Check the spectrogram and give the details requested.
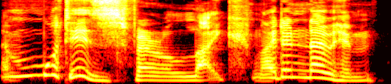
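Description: A man's voice: sits high, very animated, unhurried, creaky, a bit bright, pitched above the performer's own voice, exaggerated voice. A man voicing an elderly aristocratic hostess who exclaims and scolds. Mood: incredulous. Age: older.

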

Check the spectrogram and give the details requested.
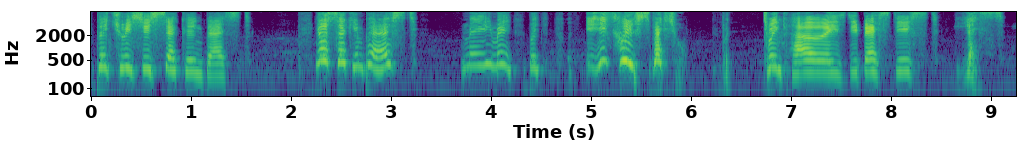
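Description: A childlike possessed demon, high and bouncy. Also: male voice, big pitch swings, takes it slowly, sharp tone, dry recording, studio quality, exaggerated voice. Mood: sweet. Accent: British. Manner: talks of himself in third person, babyish words. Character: childlike possessed male demon friend, clingy and excitable.

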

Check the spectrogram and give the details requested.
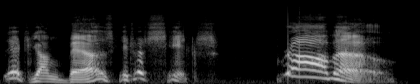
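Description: A man voicing a thrilled cricket spectator with drawn-out, exclamatory cheers in a storybook reading. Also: sits high, huge pitch swings, bright, forceful tone, husky, no echo, clean studio sound, voice pushed up, exaggerated voice. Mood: amazed.

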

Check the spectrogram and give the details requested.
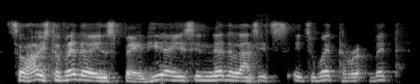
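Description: A man's voice: high voice, fairly even intonation, moderate pace. A middle-aged man, hosting an interview over a video call and phrasing his questions carefully and hesitantly. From Finland. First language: Finnish. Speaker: interviewer and channel host.

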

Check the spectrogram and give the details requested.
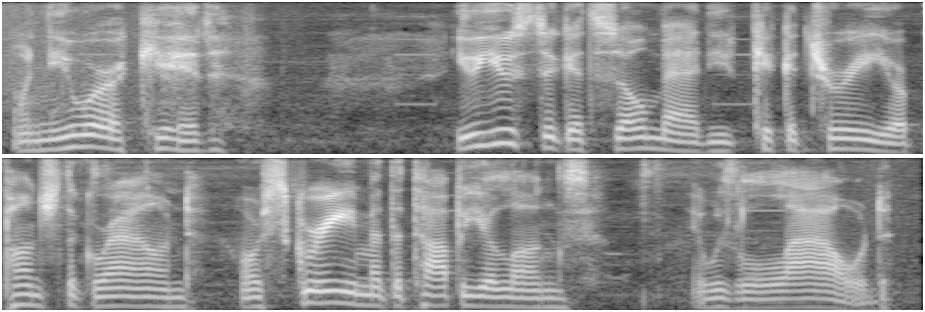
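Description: An actress playing a gruff, protective female wolf-creature who raised a human girl, talking bluntly with gentle teasing, in an audio drama. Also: very deep voice, unhurried. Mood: fond.

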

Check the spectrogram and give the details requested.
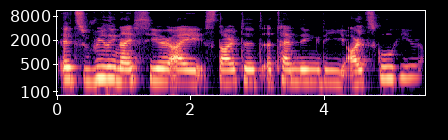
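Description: A woman in her twenties talks casually into a laptop microphone at home. Her voice sits a little low for a woman. She speaks very slowly, halting often as she thinks through what to say. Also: fairly even intonation. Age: 20s. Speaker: video blogger, art student. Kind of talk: casual chat to camera. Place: small furnished room indoors. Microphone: laptop built-in microphone at arm's length.

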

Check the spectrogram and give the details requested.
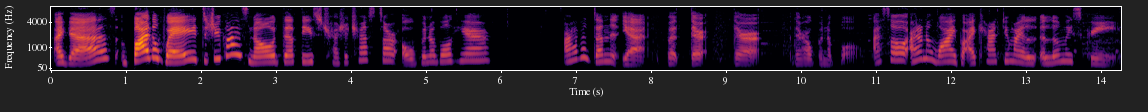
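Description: A woman's voice: sits high, expressive, a little slow, creaky, a bit bright, faint music behind. A young woman streaming a game, chatting casually and animatedly with her viewers, laughing often and trailing off into filler words. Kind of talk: casual gameplay chat with chat readers.

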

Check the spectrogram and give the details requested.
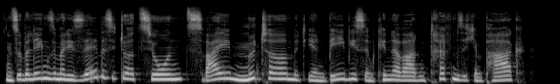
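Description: A woman hosting a podcast, explaining how the voice works in a lively, chatty monologue with many fillers and repeats. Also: on the high side. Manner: lively, acts out little dialogues in quick voices; frequent fillers and repeated words. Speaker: podcast host and voice coach.

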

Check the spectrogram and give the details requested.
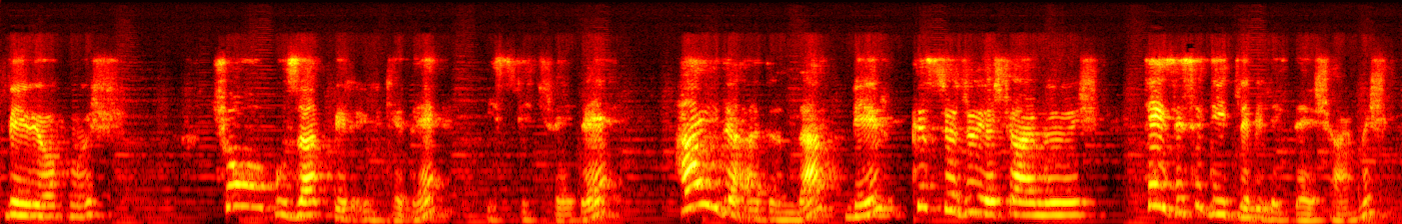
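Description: A woman's voice: fairly high pitch, distant mic, lo-fi sound. A woman storyteller and host telling a children's fairy tale in a chatty way, putting questions to her young listeners.

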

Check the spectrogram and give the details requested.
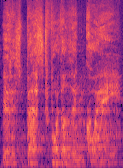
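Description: An actor voicing a menacing, arrogant undead shadow ninja warlord in a video game, gravelly, with cold, imperious, clipped declarations. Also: male voice, lowish voice, slow. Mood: cold disdain. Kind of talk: video game character dialogue. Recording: loud music under the voice. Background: loud game music.

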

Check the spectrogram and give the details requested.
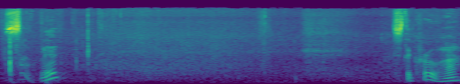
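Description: A man's voice: medium pitch, huge pitch swings, normal speed, darkish tone, a little hiss or hum. A man playing a brash, fired-up young American hacker in a game, slangy, sweary and emphatic. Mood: casual, impressed. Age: young adult. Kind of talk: video game cutscene acting.

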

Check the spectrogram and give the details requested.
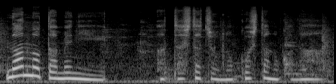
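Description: An actress playing a sharp, polite teenage schoolgirl in an anime audio drama, matter-of-fact and a little tart. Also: sits high, animated, a little slow. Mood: puzzled, reasoning.

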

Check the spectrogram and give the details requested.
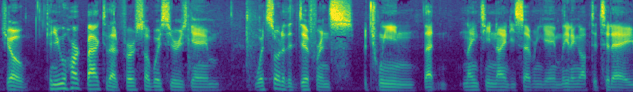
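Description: A man's voice: on the low side, sharp tone. A man, a reporter, asking a long, wandering question at a press conference.

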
